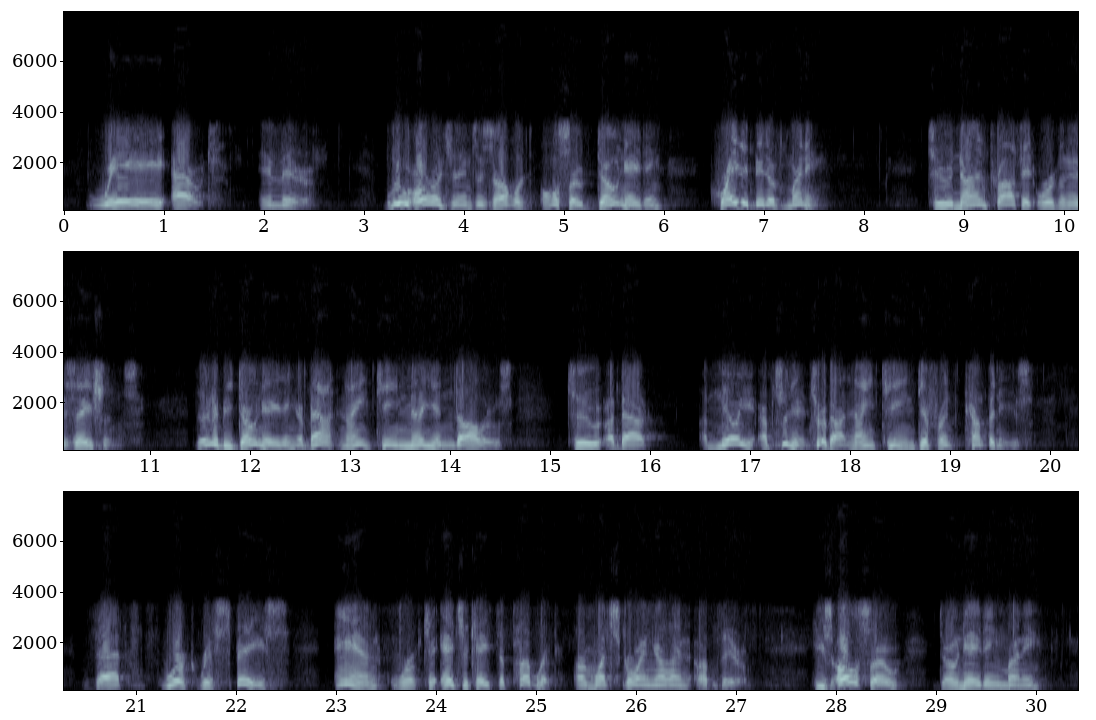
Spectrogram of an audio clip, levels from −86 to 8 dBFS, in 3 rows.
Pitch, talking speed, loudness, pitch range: 145 Hz, 110 wpm, -29 LUFS, 130-180 Hz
